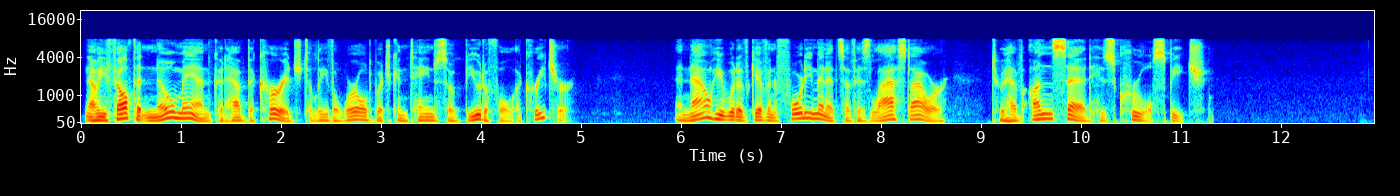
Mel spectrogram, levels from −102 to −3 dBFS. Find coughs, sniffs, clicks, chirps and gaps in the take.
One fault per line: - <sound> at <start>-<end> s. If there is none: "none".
none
